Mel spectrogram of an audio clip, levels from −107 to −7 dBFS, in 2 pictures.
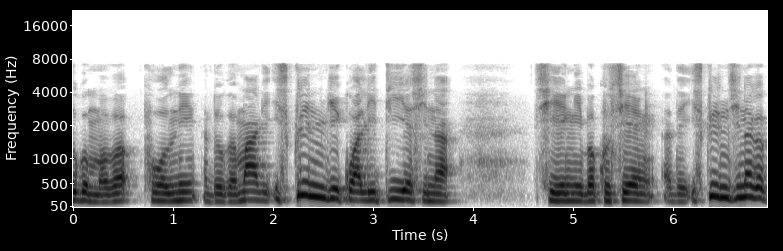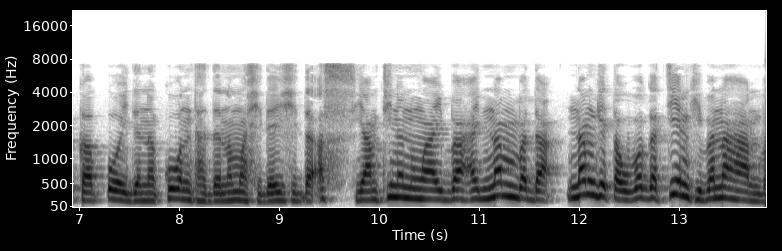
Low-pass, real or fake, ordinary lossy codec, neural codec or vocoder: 7.2 kHz; real; MP3, 64 kbps; none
